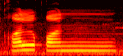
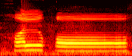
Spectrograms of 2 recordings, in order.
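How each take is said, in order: First: खलक़न very slow, the न hummed through the nose; tanween with ghunna. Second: खलक़ो slow and louder, final vowel held one alif; pausal long ending. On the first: Teacher shows the running form with nasal ghunna. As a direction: let खलक़न end in a held nasal hum. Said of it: "वक्फ़ की हालत में जो इसके ऊपर तनवीन है". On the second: Teacher contrasts the pausal form, long held vowel. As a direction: stretch खलक़ो out, full and long at the end. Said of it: "वक्फ़ की हालत में ... अलिफ से बदल जाएगी". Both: Shown as a demonstration.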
